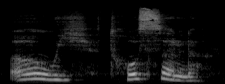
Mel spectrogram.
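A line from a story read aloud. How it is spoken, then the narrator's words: Plain. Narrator (French): dit Quinn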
